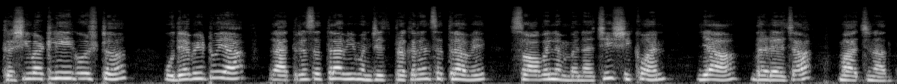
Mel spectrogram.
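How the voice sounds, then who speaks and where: Woman reading a story aloud, rather high voice. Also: fairly even intonation, moderate pace, darkish tone, low-quality recording.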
